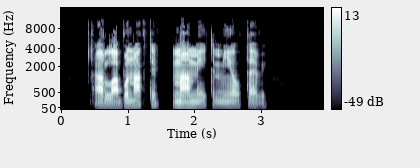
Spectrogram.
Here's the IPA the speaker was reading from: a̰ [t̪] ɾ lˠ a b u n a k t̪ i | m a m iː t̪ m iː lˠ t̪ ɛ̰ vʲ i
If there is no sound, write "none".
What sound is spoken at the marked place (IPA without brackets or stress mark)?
none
